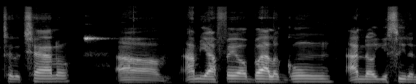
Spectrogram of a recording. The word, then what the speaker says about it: Yafeuh Balogun: like share subscribe to the channel um I'm yafo balagon I know you see the name like how do you pronounce that it's yafo balagon that's how you pronounce it of the balagon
